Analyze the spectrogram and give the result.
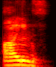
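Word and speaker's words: eins: Zero हो गया null, और वन को कहते हैं आइंस, आइंस, आइंस। ई आई है इसलिए पहले आई की आवाज आएगी, आइंस।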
